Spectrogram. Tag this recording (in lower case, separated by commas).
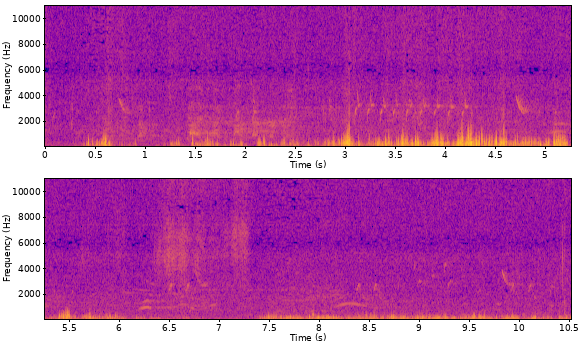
outside, rural or natural, speech, animal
